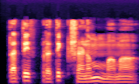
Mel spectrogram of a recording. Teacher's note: విసర్గ పక్కన ప వస్తే హ పలకకుండా ఉఫ్ అని చెప్పేసి పలకాలి ఈ విసర్గని సో రతిహి ప్రతి అనేది తప్పు అవుతుంది రతి ప్రతి అని పలకాలన్నమాట మనకి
